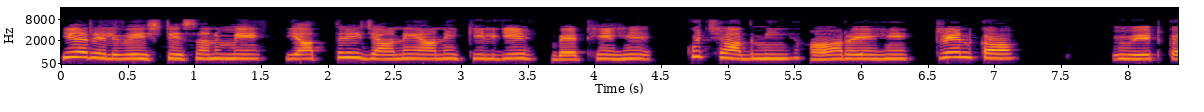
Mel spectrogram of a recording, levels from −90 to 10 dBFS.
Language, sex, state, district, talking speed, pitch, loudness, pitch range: Hindi, female, Bihar, Saran, 150 wpm, 270 Hz, -15 LUFS, 265-285 Hz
